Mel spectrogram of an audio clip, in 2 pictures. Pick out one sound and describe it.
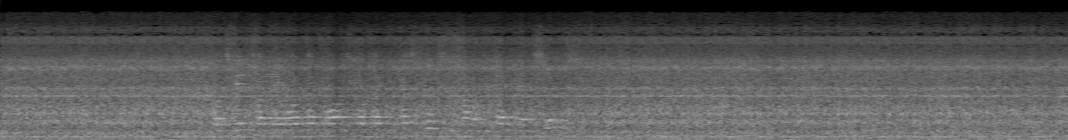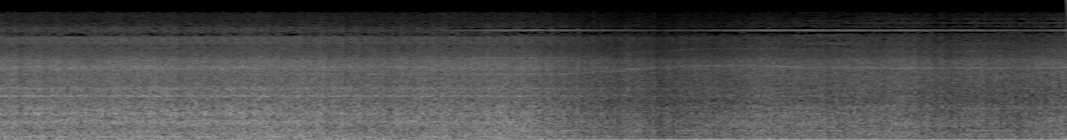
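A diesel locomotive engine rumbles steadily and grows louder as it pulls in close by.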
